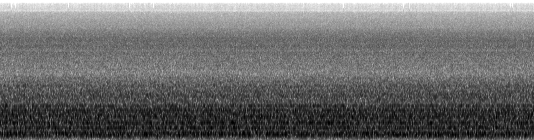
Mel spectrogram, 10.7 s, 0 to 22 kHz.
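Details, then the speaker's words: Rheem RBH residential air handler after its squeaking, non-serviceable blower motor was replaced with a 1030 rpm motor (old one 825 rpm): on high speed there is an even rush of air with a faint steady hum and no rubbing, ticking or wobble. Normal operation. "oh yeah that works good that's on a little higher or it's on high now"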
